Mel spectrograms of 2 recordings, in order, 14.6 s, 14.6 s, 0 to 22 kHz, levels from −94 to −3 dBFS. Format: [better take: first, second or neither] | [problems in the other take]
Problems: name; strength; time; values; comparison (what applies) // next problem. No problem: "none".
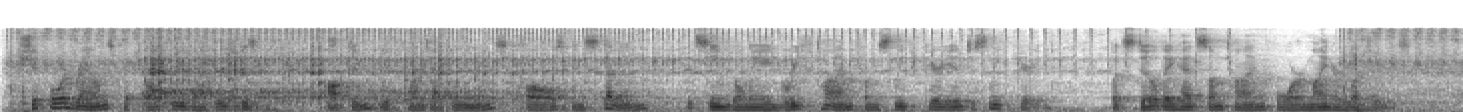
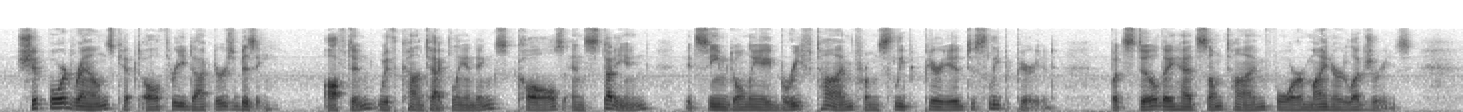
second | background sound (Bicycle); 7 dB below the speech // room echo; dies away in 0.9 s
